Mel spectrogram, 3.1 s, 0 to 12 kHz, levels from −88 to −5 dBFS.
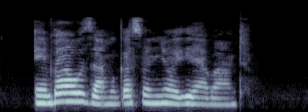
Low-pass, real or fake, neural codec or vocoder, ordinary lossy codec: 7.2 kHz; fake; codec, 16 kHz, 8 kbps, FreqCodec, smaller model; AAC, 32 kbps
